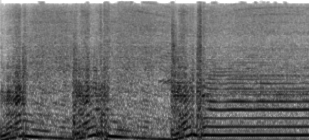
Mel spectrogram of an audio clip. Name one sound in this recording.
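A rally car engine revs hard in sharp bursts.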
